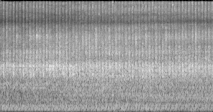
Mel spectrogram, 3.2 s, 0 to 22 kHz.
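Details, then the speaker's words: Yanmar F13D 13 hp Japanese diesel mini tractor with rotary tiller, 778 hours, glow plug preheated, idling in neutral: a steady even chug at about three beats a second with no extra knocks or rattles, healthy idle. "пожалуйста работает ровно без лишних Шумов"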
